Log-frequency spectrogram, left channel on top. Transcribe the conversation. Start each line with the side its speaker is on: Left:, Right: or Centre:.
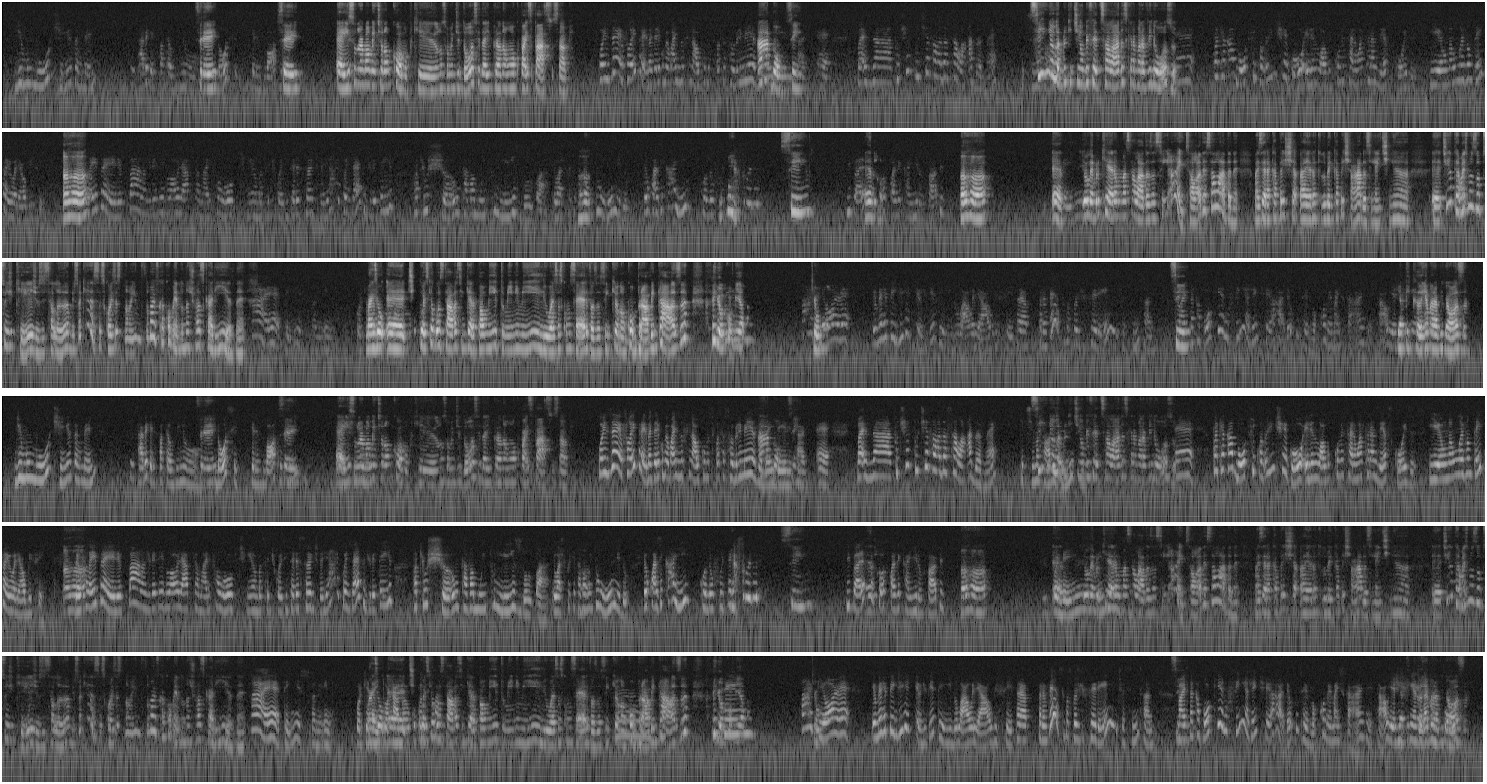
Right: de mumu tinha também. Sabe aqueles pastelzinho
Left: sei,
Right: doce que eles botam
Left: sei.
Right: assim? É,
Left: É, isso
Right: tinha
Left: normalmente
Right: isso.
Left: eu não como, porque eu não sou muito de doce, daí pra não ocupar espaço, sabe?
Right: Pois é, eu falei pra ele, mas ele comeu mais no final, como se fosse a sobremesa
Left: Ah,
Right: daí
Left: bom,
Right: dele,
Left: sim.
Right: sabe? É. Mas ah, tu tinha, tu tinha falado das saladas, né? Que tinha
Left: Sim,
Right: umas saladas
Left: eu lembro
Right: bonitas.
Left: que tinha um buffet de saladas que era maravilhoso.
Right: É, só que acabou que quando a gente chegou, eles logo começaram a trazer as coisas e eu não levantei pra ir olhar o buffet.
Left: Aham,
Right: Daí eu falei pra ele, eu disse, bah, nós devia ter ido lá olhar, porque a Mari falou que tinha bastante coisa interessante. Daí ele, ai, pois é, tu devia ter ido. Só que o chão tava muito liso lá. Eu acho porque tava
Left: aham.
Right: muito úmido. Eu quase caí quando eu fui
Left: Ui,
Right: pegar <laughs> sobremesa.
Left: Sim,
Right: E várias
Left: é,
Right: pessoas
Left: não-
Right: quase caíram, sabe?
Left: aham. É,
Right: Foi bem,
Left: eu lembro
Right: bem
Left: que
Right: ruim,
Left: eram umas
Right: assim.
Left: saladas assim, ai, salada é salada, né? Mas era capricha, ah, era tudo bem caprichado, assim, aí tinha, é, tinha até mais umas opções de queijos e salame, só que essas coisas não, não vai ficar comendo na churrascaria, né?
Right: Ah, é, tem isso também, né? Porque
Left: Mas
Right: daí
Left: eu,
Right: tu
Left: é,
Right: acaba
Left: tinha
Right: ocupando
Left: coisa
Right: espaço.
Left: que eu gostava, assim, que era palmito, mini milho, essas conservas, assim, que
Right: Hum,
Left: eu não comprava em casa, <laughs> aí eu
Right: tem.
Left: comia lá,
Right: Ai,
Left: que
Right: pior
Left: eu,
Right: é. Eu me arrependi. Eu devia ter ido lá olhar o buffet pra, pra ver assim, umas coisas diferentes, assim, sabe?
Left: sim,
Right: Mas acabou que no fim a gente. Ah, daí eu pensei, vou comer mais carne e tal. E a gente
Left: e a picanha
Right: tinha jogado
Left: maravilhosa,
Right: um pouco.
